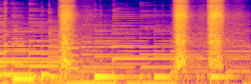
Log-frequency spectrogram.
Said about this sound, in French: Ça, c'est moi qui renifle.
